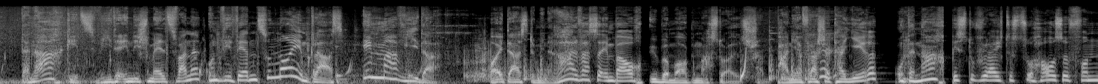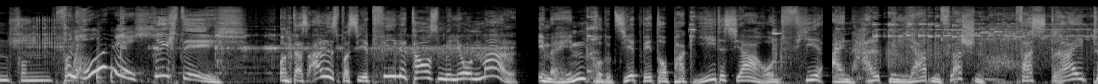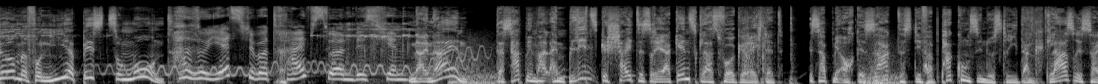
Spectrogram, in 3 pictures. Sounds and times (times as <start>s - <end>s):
Speech: 0.2s - 32.9s.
